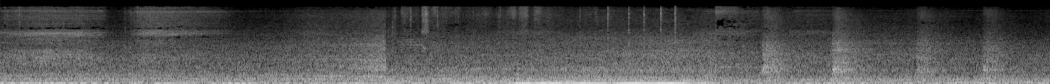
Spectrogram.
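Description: Plastic wrapping crinkling and rustling as it is peeled off a can of airsoft green gas, with a few short handling knocks, over a steady low rumble.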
